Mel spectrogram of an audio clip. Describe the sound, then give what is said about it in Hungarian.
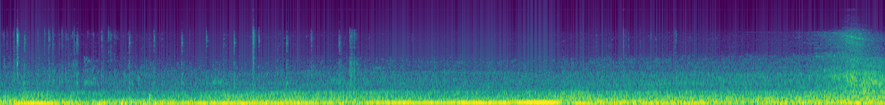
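A truck drives past amid low, steady vehicle engine rumble that fills the whole clip, with faint rapid ticking early on and a slight swell partway through. “Ez egy kamion.”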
